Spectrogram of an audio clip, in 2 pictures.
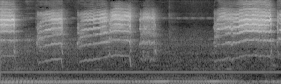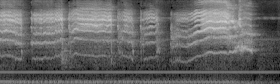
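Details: Juvenile long-tailed shrike (toed, cendet, bentet) giving grating, nasal rasps in long runs, some rising slightly, with brief gaps between bursts, a continuous humming tone, and low rumbling noise early on.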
